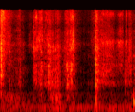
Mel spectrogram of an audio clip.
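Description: Soft rustling and scraping of paper and card as a hand lifts and shifts a stitched tag among the journal pages, in a few short scrapes.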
